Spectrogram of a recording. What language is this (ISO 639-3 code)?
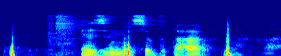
kab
